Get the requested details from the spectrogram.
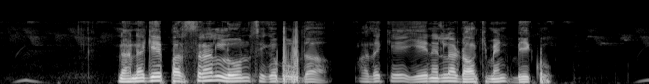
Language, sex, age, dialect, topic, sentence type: Kannada, male, 18-24, Coastal/Dakshin, banking, question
